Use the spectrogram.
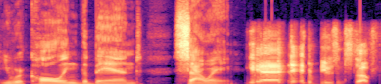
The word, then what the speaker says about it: Samhain: name is actually pronounced Samhain, which is like the Celtic original way of saying things, when in fact every member of Samhain calls the band Samhain.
